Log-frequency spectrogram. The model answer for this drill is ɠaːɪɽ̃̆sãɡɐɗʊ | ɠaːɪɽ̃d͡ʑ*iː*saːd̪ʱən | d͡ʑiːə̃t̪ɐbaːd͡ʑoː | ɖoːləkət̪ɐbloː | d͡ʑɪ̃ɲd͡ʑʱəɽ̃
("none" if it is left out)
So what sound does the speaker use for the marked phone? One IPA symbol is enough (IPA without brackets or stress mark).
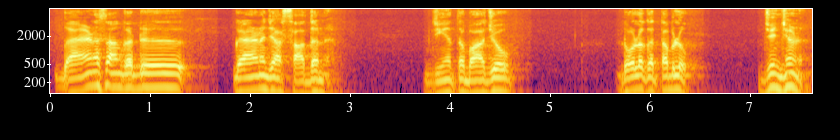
aː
